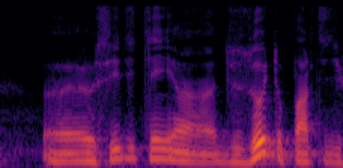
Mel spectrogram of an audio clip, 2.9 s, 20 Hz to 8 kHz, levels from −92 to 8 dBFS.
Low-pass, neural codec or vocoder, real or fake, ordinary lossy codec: 7.2 kHz; none; real; none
